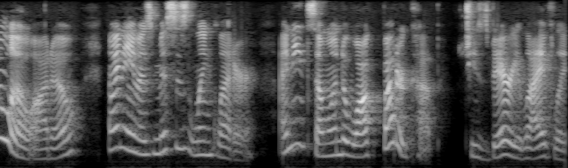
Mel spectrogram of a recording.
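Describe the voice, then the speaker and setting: A woman performs a put-on character voice at a high pitch, her pitch swinging very widely. She keeps a moderate pace on a very clean recording with a silent background. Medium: read story.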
